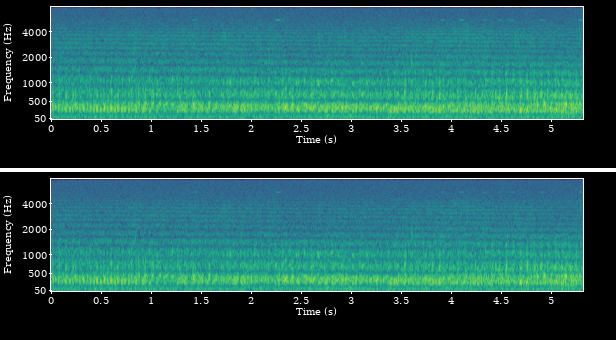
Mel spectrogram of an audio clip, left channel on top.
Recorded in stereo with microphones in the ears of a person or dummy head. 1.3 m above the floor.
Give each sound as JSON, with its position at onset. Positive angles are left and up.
{"t": 0.0, "sound": "a helicopter", "side_deg": 10}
